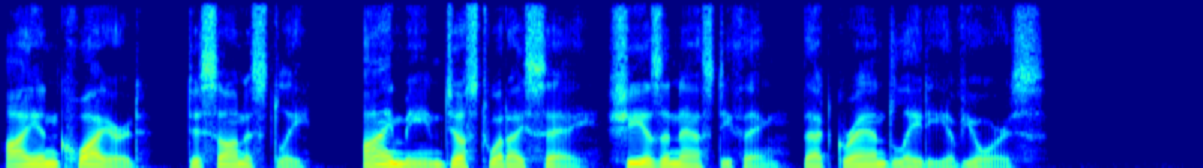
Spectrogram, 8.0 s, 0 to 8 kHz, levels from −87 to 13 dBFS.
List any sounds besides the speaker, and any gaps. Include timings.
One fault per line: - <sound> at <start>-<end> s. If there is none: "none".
none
